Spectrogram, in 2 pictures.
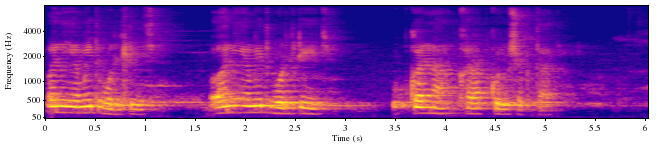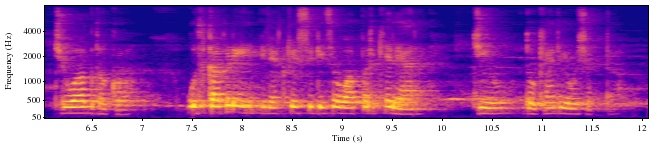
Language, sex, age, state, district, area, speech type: Goan Konkani, male, 18-30, Goa, Salcete, urban, spontaneous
